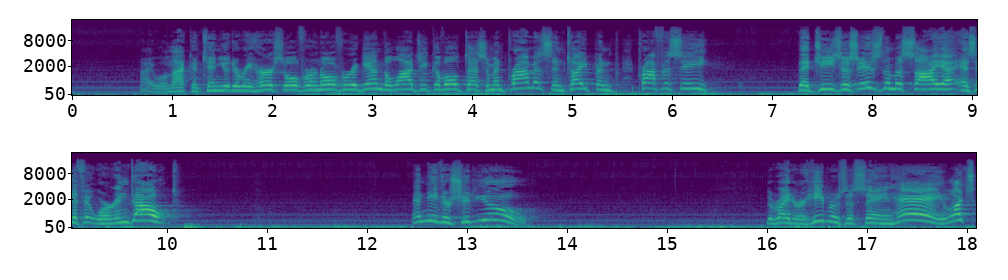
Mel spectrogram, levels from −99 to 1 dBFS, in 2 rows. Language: English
